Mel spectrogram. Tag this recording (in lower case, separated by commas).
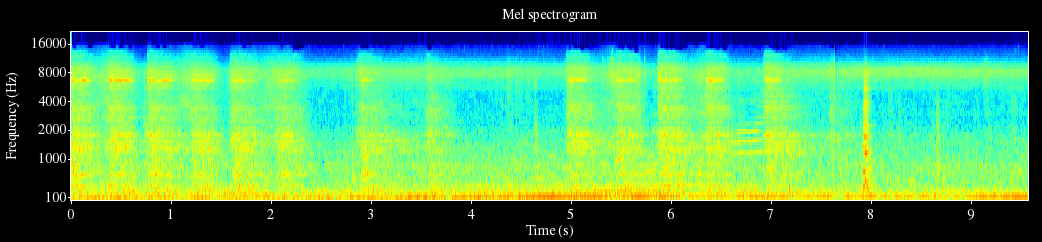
vehicle, train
